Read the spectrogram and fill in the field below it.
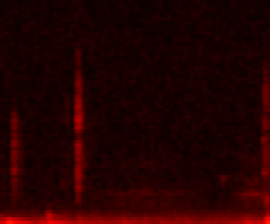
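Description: Dice clatter lightly on a table, a few quick, sharp clicks spaced out over a couple of seconds, quiet, with no one speaking.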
